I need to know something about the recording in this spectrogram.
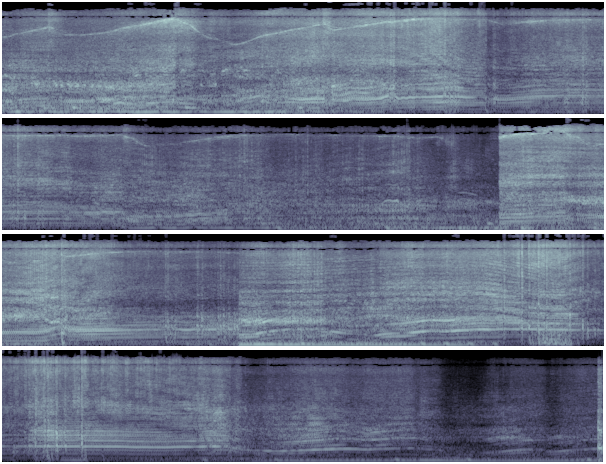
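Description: Drift cars sliding through a corner: engines revving up and down as the throttle is worked, with tyre squeal. Loudest in the first few seconds and again about eighteen seconds in, fading toward the end.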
